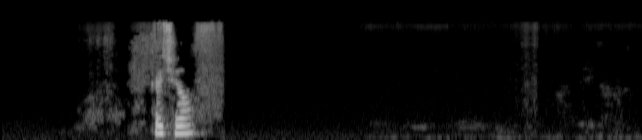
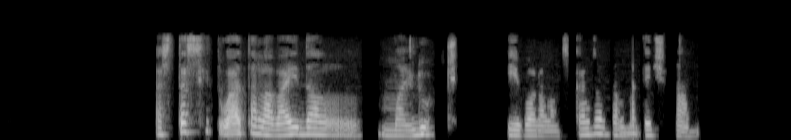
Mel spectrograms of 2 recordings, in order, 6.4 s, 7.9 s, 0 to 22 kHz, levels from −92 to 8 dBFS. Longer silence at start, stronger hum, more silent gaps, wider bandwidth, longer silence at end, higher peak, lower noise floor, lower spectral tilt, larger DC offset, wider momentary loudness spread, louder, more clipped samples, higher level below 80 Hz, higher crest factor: second, 1.35 s vs 1.55 s; neither; second, none vs 3.64-3.79 s, 4.37-4.42 s, 4.59-5.08 s, 5.70-5.76 s, 6.67-6.77 s; first, 11.5 kHz vs 8.2 kHz; first, 4.2 s vs 0.9 s; second, -8 dBFS vs -2 dBFS; second, -80 dBFS vs under -90 dBFS; second, -3 dB/octave vs -4.5 dB/octave; neither; first, 24 LU vs 12 LU; about the same, -25 LUFS vs -24 LUFS; neither; second, -76 dBFS vs -64 dBFS; about the same, 24 dB vs 22 dB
